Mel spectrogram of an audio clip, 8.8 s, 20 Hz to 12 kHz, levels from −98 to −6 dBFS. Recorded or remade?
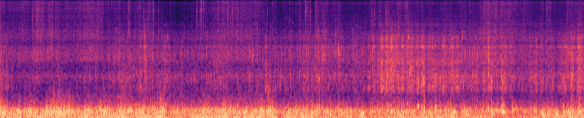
recorded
